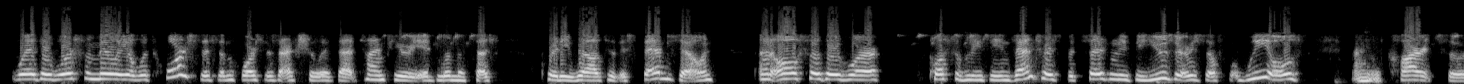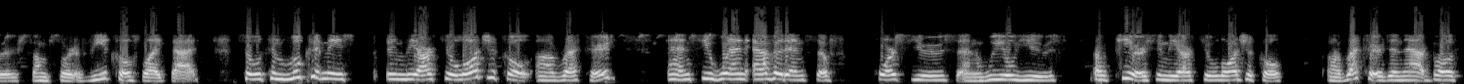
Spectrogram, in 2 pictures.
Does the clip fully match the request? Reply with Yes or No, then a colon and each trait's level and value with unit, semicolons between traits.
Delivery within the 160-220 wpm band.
No: average, 150 wpm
